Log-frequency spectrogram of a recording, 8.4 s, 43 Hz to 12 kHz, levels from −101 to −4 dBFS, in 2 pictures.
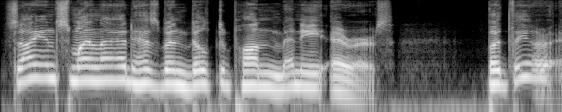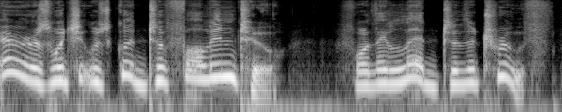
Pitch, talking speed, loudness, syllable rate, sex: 185 Hz, 185 wpm, -19 LUFS, 4.6 syllables/s, male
